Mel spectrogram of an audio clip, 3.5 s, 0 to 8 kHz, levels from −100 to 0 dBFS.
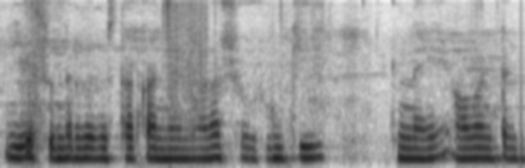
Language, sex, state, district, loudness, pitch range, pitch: Hindi, female, Uttar Pradesh, Jyotiba Phule Nagar, -19 LUFS, 180-190 Hz, 185 Hz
